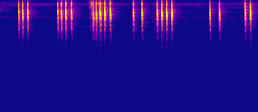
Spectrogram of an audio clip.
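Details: Caged, hand-fed Eurasian tree sparrow aged over one year, chirping energetically in gacor fashion: crisp high notes grouped in short runs of two to four, spaced irregularly across several seconds in an otherwise quiet setting.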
